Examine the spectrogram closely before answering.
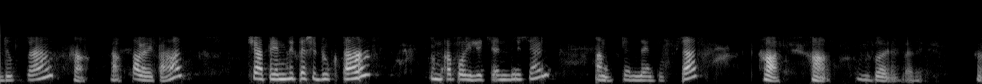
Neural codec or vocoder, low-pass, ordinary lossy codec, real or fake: codec, 24 kHz, 1.5 kbps, HILCodec; 3.6 kHz; none; fake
